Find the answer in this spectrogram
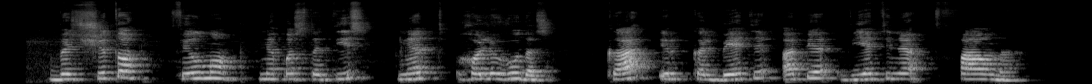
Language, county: Lithuanian, Vilnius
